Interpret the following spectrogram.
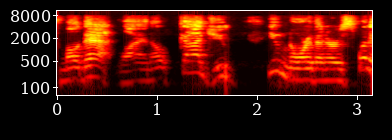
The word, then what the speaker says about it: Monat: Oh, God, you even got the name wrong. It's Monat, Lionel.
